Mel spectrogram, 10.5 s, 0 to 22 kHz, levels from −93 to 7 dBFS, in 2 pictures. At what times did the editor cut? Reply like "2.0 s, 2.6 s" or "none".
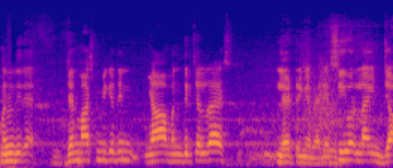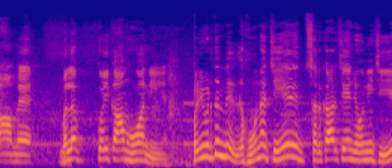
7.6 s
